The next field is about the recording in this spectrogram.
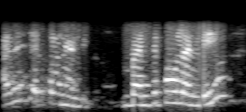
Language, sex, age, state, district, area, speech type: Telugu, female, 30-45, Andhra Pradesh, Konaseema, rural, conversation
